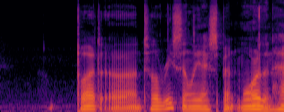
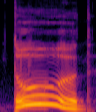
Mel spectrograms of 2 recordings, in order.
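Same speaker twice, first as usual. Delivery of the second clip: excited shout; 13 dB louder than usual. Real, not acted. Greeting a viewer excitedly.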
